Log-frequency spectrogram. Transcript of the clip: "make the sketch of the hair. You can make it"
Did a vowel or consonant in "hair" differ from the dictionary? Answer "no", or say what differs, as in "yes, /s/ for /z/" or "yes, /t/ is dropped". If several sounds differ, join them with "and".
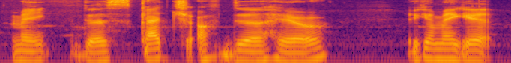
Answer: yes, /l/ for /ɹ/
